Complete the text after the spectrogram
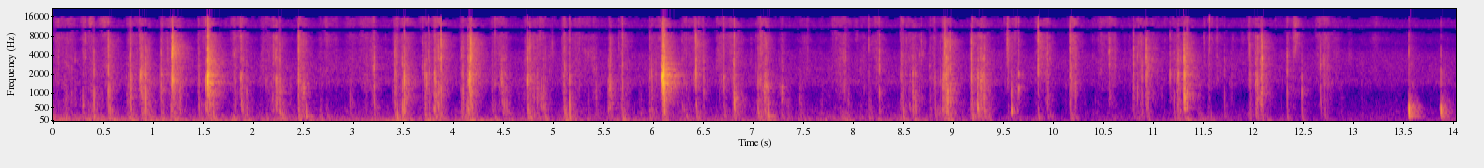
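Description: Playing cards are shuffled with quick, crisp clicks.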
